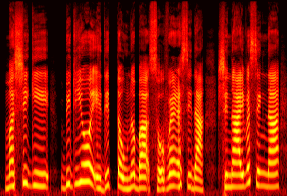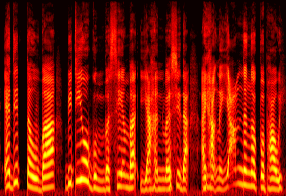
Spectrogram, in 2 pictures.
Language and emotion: Manipuri, surprised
